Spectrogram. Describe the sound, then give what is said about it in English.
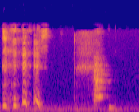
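A dog barks four times in quick succession, then lets out a longer, whinier bark after a short pause. The barks are fairly loud, with no talking. “The dog's gonna answer the question for you.”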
